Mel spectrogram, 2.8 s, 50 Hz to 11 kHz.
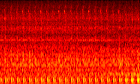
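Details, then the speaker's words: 1992 Subaru WRX EJ20G flat-four idling after coil pack conversion to 2002 WRX coils: steady low pulse with a faint unevenness, a misfire from cylinder four's pins wired in the wrong orientation. "in my case I put the pins on cylinder four in the wrong orientation so it had a misfire I mean it sounds alright"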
